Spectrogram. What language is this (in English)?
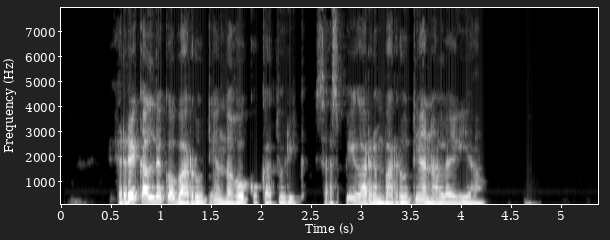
Basque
